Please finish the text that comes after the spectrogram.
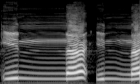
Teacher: Inna ditahan karena dia gunnah.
